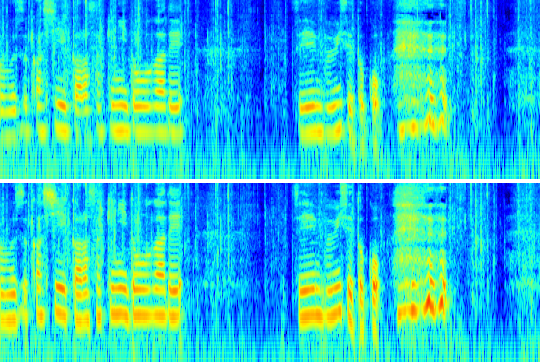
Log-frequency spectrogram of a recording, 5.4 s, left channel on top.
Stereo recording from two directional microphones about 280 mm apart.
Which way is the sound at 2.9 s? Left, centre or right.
Centre.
